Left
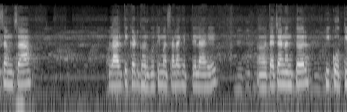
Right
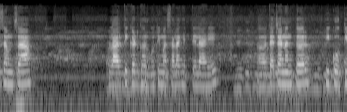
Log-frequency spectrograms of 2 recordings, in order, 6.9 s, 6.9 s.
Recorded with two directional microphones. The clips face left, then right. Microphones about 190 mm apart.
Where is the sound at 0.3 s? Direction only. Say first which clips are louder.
Left 1 dB; 30° left (ahead or behind).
